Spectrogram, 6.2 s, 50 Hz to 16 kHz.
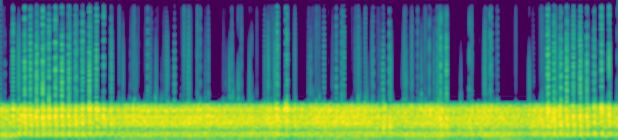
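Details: UZAM 1.5 engine at steady idle with a fast, regular tapping that keeps pace with the revs; knock of unknown origin.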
